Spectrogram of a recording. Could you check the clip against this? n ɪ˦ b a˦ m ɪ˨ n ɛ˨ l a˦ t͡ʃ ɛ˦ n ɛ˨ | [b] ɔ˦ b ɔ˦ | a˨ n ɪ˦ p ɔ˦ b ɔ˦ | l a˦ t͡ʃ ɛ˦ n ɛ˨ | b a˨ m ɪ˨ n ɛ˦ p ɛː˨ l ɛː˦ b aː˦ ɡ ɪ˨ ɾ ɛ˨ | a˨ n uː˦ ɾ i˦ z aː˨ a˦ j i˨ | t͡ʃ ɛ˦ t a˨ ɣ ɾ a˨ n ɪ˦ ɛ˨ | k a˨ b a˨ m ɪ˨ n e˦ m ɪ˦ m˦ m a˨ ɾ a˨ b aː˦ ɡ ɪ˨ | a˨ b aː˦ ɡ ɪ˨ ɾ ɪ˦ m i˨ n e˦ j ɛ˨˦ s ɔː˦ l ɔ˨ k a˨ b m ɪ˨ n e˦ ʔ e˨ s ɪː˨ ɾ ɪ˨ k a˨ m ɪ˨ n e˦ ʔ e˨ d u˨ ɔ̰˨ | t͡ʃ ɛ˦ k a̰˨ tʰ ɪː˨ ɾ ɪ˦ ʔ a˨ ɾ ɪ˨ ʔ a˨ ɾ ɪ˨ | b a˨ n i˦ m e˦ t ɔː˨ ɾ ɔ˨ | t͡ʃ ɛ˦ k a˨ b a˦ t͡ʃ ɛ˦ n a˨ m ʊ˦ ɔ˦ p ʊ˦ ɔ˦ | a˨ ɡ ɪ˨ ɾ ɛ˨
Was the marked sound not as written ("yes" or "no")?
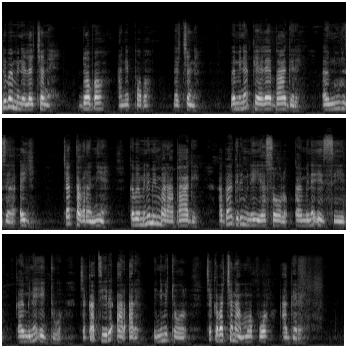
yes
